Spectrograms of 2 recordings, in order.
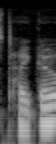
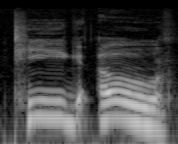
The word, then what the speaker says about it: Tycho: Of course, us English speakers like to mispronounce this as Tycho, which I recently learned when I had a student named Tycho in one of my classes. But that's neither here nor there. What is here is the fact that apparently his name wasn't even Tycho. It was Teague O.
